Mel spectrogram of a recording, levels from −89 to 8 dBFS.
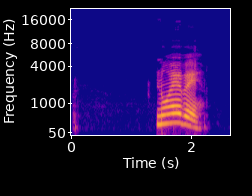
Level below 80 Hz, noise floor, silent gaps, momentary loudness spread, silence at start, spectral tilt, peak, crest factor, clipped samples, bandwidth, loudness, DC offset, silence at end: -66 dBFS; -78 dBFS; none; 9 LU; 1.45 s; -6.5 dB/octave; -2 dBFS; 16 dB; under 0.1%; 6 kHz; -12 LUFS; under 0.1%; 0.55 s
